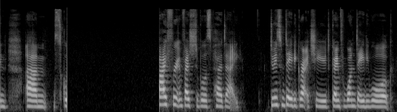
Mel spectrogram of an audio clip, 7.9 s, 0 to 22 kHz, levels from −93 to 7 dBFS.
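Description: At 1.33 s the speech cuts out abruptly, and until 3.18 s there's nothing but hiss, sitting around 50 dB below the normal level, before it snaps back in on "fruit and vegetables per". That's an audio dropout to a faint residue: the signal goes missing for about 1.85 s. The likely cause is the source being lost while the path after the break stayed live, so you hear its noise floor rather than a clean pause or a fade.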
